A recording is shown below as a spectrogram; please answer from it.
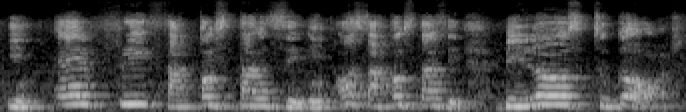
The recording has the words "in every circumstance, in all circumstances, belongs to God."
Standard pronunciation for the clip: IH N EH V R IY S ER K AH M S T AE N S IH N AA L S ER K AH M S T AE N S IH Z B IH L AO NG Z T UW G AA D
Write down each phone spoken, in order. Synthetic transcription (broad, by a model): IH N EH V R IY S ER K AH M S T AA N S IH N AA L S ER K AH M S T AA N S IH B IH L AO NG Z T UW G AA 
